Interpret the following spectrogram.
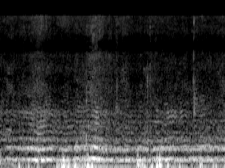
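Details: Dense buzzing of worker honey bees in nonstop traffic at a feral colony, a rich layered hum with bees zipping close by in quick bursts.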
